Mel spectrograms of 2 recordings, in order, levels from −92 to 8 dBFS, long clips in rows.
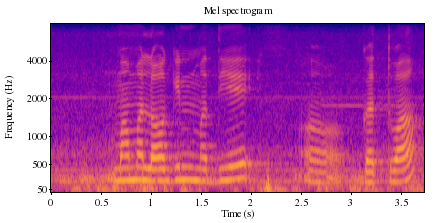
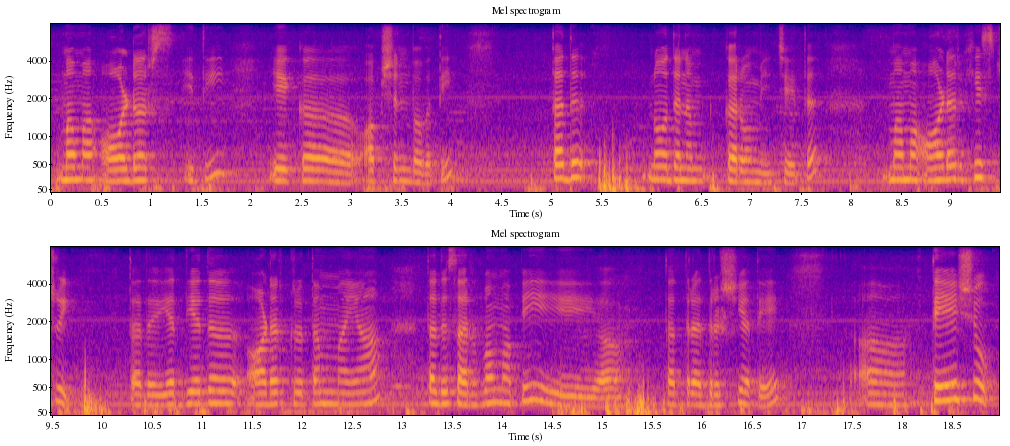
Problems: constant background noise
